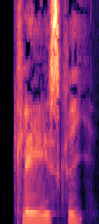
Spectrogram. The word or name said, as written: klageskrig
